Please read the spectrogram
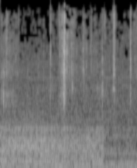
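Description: Steady low car rumble heard from inside a car cabin, with a few faint soft clicks of chewing.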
